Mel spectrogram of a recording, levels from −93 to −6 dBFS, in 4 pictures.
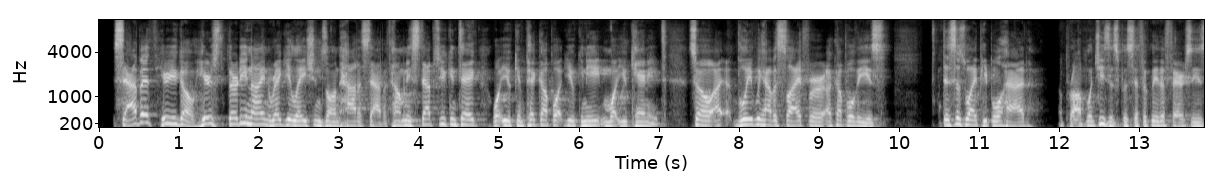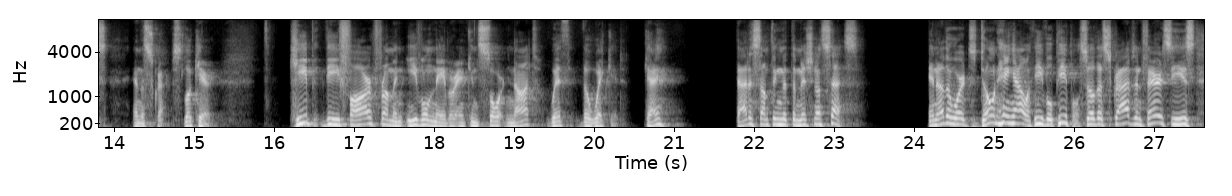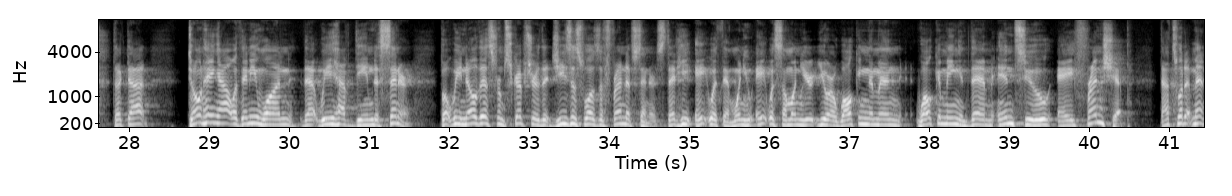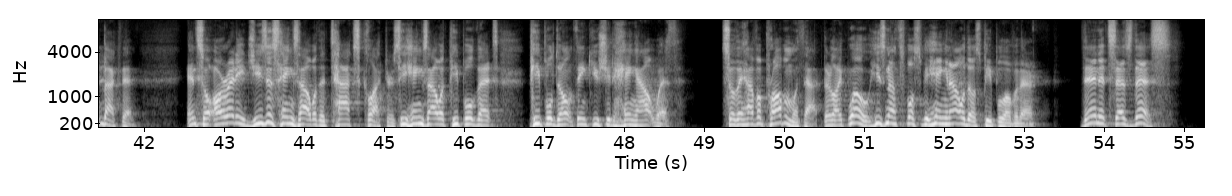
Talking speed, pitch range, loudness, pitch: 215 wpm, 135-180 Hz, -20 LUFS, 160 Hz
